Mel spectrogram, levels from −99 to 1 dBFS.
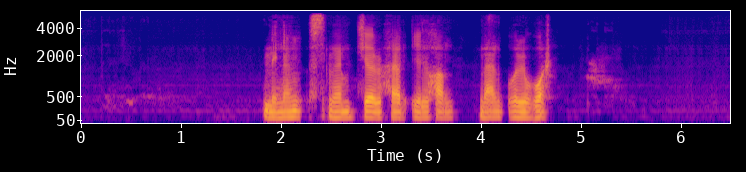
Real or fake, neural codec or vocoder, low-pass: fake; codec, 16 kHz in and 24 kHz out, 0.6 kbps, FireRedTTS-2 codec; 5.4 kHz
